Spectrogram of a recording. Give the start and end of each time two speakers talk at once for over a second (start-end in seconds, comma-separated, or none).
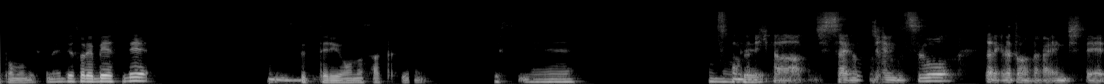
none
